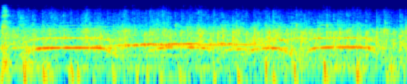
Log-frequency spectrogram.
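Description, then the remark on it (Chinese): An audience claps steadily for a few seconds as warm encouragement for a young speaker, a dense patter of many hands, while a sustained tonal hum rises and falls over the applause in a repeating arc-like pattern. “我们给宝宝热烈的鼓励好不好？”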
